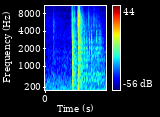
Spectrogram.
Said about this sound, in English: Okay. Roll a d20.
